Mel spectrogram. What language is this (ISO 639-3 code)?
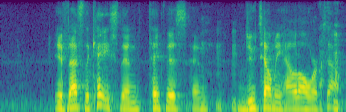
eng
